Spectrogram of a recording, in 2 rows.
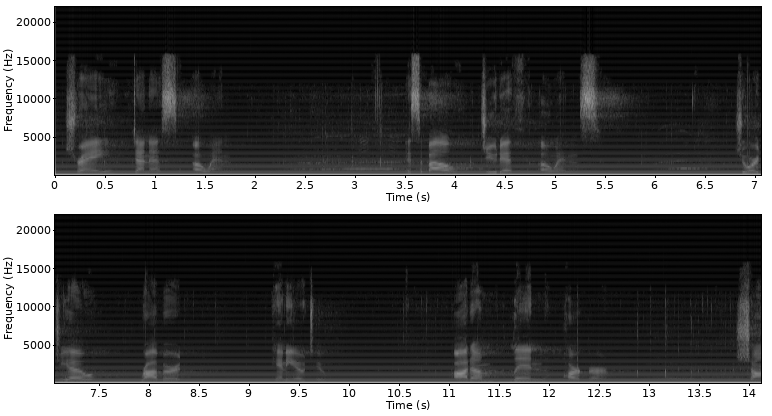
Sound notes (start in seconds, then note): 2.1 cheering and applause; 4.9 cheering and applause; 9.8 applause; 12.9 cheering and applause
